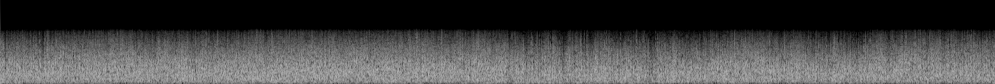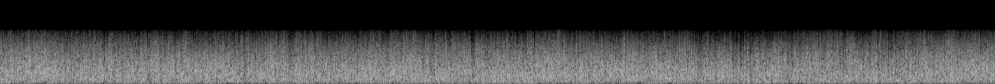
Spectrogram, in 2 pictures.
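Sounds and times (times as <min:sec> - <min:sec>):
wind buffeting microphone: 0:00.0 - 0:19.9.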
